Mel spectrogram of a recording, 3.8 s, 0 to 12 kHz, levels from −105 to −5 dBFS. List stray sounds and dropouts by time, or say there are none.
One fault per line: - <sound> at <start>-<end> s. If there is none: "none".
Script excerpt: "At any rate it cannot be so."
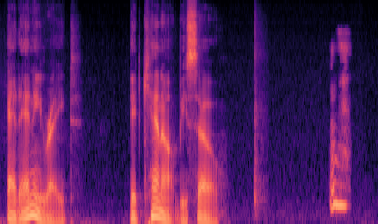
- tap at 2.5-2.7 s
- laugh at 3.3-3.5 s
